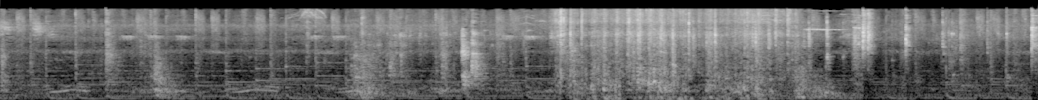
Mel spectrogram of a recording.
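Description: Young racing pigeons coo in repeated low, throaty rolls close by, with wing flutters, scattered bird calls and faint background noise, and no voices in the clip.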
